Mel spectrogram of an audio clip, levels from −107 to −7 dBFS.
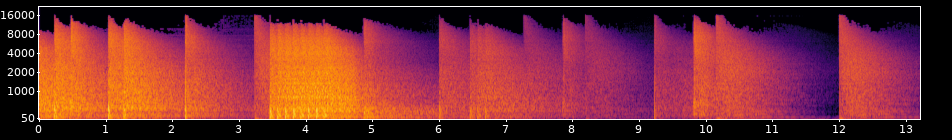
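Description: No technical faults are audible.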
